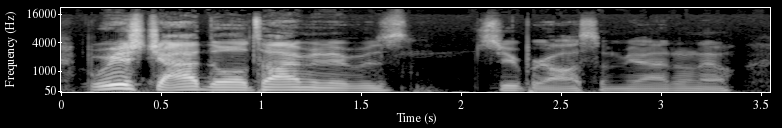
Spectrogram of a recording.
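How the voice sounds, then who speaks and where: A man with a western Canadian accent, on a very clean recording with a silent background. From western Canada, Langley BC. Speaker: spinal injury survivor. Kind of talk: casual chat. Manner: animated.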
